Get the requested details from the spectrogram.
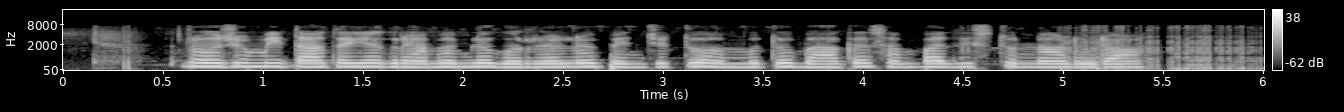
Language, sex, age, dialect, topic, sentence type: Telugu, female, 25-30, Telangana, agriculture, statement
